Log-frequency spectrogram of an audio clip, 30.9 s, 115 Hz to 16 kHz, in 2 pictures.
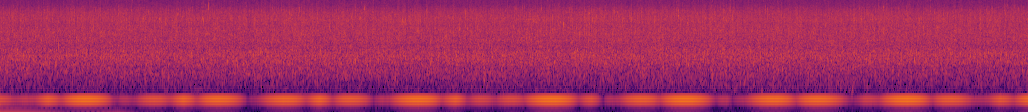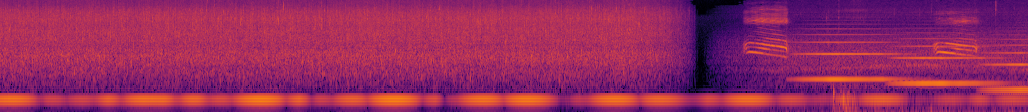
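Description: Ambient music: a low tone pulsing about once a second over a steady hiss. About 26 seconds in it cuts off, and repeated harsh calls of a Clark's nutcracker begin, with a few held musical notes and a low rumble.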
